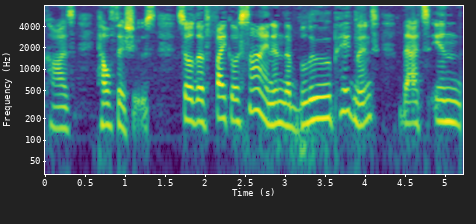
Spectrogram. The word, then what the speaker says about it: phycocyanin: It's called phycocyanin. I'm going to spell that for you because you would never know about it.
